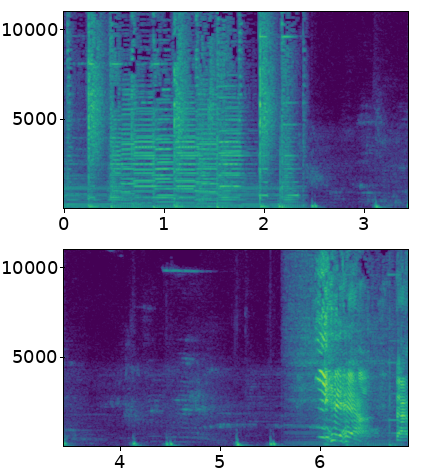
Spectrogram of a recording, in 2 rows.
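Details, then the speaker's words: Brief music, then a few soft, regular low paired thumps, a steady heartbeat at roughly 65 a minute, presented as a toy puppy's heartbeat checked with a stethoscope in a children's museum play clinic. "I'm going to go grab all of my tools wo look a stethoscope thing to look inside his ear a thermometer yeah so let's just check his heartbeat"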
